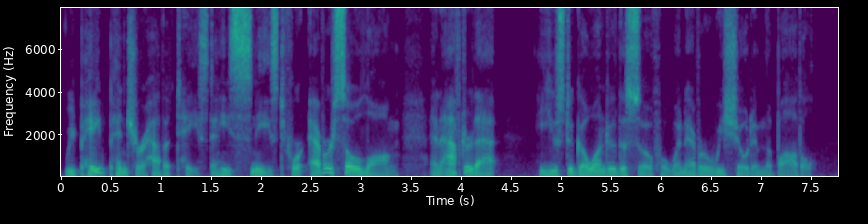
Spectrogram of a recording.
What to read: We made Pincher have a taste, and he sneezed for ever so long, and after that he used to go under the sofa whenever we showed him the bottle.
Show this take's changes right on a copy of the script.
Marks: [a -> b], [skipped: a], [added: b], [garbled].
We [made -> paid] Pincher have a taste, and he sneezed for ever so long, and after that he used to go under the sofa whenever we showed him the bottle.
